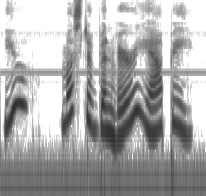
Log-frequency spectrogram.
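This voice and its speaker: A woman voicing a pair of small, curious, squeaky mice in a storybook reading, asking eager questions in a high voice. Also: very animated, normal speed, a little mellow.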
